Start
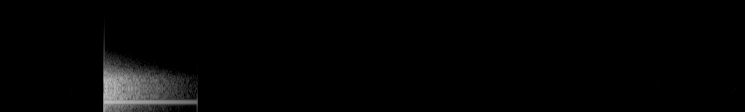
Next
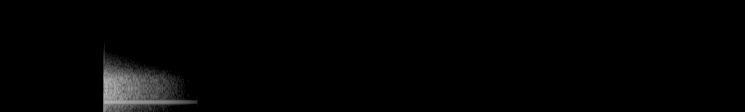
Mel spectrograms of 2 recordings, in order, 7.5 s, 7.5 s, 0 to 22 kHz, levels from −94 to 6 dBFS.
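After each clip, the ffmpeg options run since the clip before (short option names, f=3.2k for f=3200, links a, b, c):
-af "agate=range=-33dB:threshold=-44dB:ratio=3:detection=peak,volume=-4dB"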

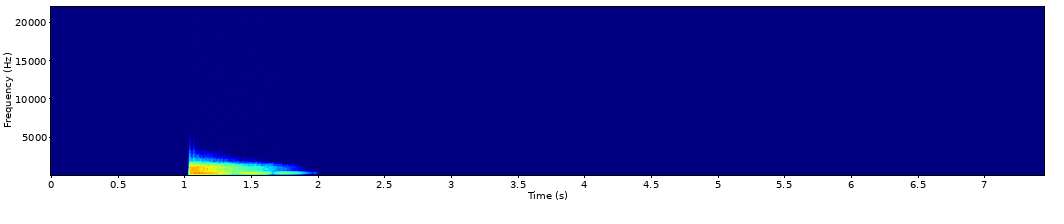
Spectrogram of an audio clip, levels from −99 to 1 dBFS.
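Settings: -af "flanger=delay=22.5:depth=7:speed=0.46"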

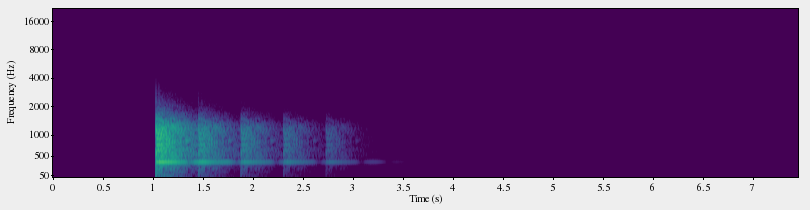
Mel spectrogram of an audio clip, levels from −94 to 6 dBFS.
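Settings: -af "aecho=1:1:425|850|1275|1700:0.168|0.0755|0.034|0.0153"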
